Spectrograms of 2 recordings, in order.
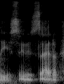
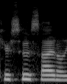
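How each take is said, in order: First: Whispered you're suicidal, with you're stressed; mock whisper. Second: Said in the usual way. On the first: Whispering what everyone keeps telling her. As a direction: repeat it in a breathy whisper. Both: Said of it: "Everybody's like".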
